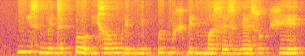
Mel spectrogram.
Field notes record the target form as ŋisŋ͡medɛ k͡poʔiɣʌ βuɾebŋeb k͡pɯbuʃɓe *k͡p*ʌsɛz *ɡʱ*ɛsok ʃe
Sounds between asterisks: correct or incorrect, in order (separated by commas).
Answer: incorrect, incorrect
